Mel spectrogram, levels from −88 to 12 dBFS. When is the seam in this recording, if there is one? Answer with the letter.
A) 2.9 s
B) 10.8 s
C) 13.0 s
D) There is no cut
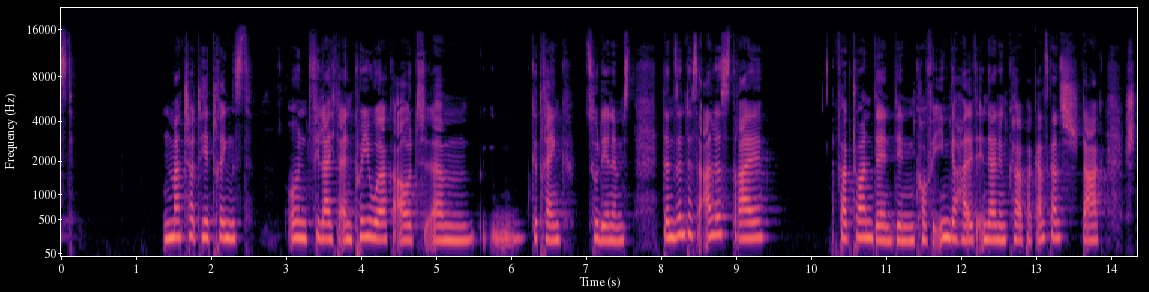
B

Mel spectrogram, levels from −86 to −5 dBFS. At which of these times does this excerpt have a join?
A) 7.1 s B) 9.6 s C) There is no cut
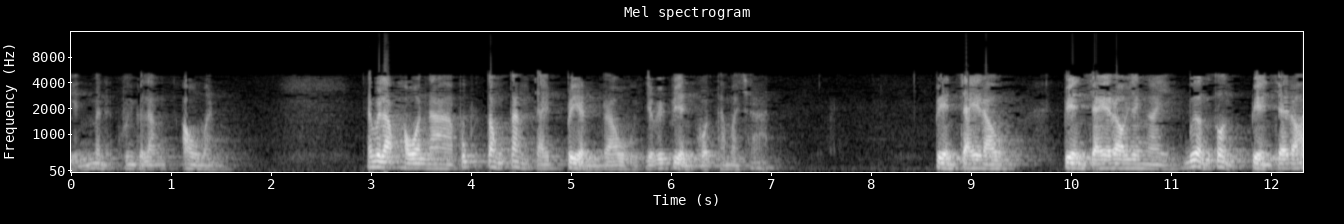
C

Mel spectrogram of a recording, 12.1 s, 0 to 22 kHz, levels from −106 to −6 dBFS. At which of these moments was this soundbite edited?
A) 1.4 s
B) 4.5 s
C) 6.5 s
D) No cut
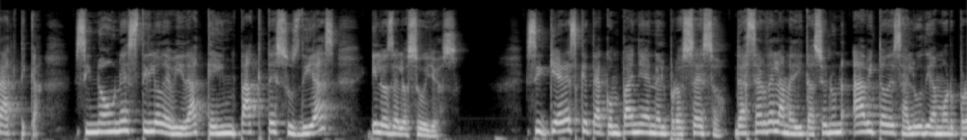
D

